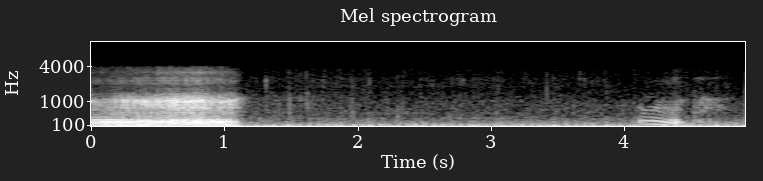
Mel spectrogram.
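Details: Father snoring in sleep at 3 am on a trip: one loud, rough, rattling inward snore, then quiet breathing with a faint voiced sound near the end.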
